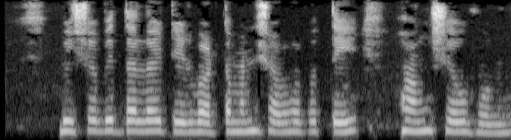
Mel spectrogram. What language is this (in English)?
Bangla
